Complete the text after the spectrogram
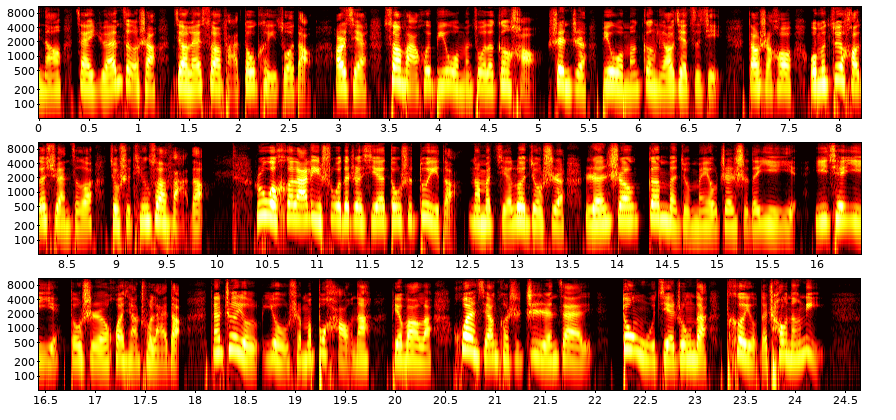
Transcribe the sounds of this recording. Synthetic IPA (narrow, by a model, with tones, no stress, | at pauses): nɤ˧˥ŋt͡sa˥˩ɪɥɛ˧˥nt͡sɤ˧˥ʂɑ˥˩ŋt͡ɕjɑ˥ŋla˧˥ɪswa˥˩nfa˨˩t̪o˥ʊkʰɤ˧˥i˨˩t͡swɔ˥˧t̪ɑ˥˩ʊə˞˧˥t͡ɕʰjɛ˨˩swa˥˩nfa˨˩xwe˥˩ɪp̬i˧˥wɔ˨˩mə˦nt͡swɔ˥˩d̪ə˩kɤ˥˩ŋxɑ˨˩˦ʊʂə˥˧nʈ͡ʂɻ̩˥˩pi˧˥wɔ˨˩mə˦nkɤ˥˩ŋljɑ˧˥ʊ̯t͡ɕjɛ˨˩t͡sɹ̩˥˩t͡ɕi˨˩˦ | t̪ɑ˥˩ʊʂ̬ɻ̩˧˥xo˥˧ʊwɔ˨˩mə˦nt͡swe˥˩xɑ˨˩ʊd̪ə˦ɕɥɛ˨˩nt͡sɤ˧˥t͡ɕjo˥˧ʊʂɻ̩˥˩t̪ʰi˥ŋswa˥˩nfa̰˨˩d̪ə˦ | ɻu˧˥kwɔ˨˩xɤ˧˥la˧˥li˥˩ʂwɔ˥d̪ə˨ʈ͡ʂɤ˥˩ɕjɛ˥t̪o˥ʊʂɻ̩˥˧t̪̬we˥˩ɪd̪ə̰˩na˥˩mə˩t͡ɕjɛ˧˥lwə˥˧nt͡ɕjo˥˧ʊʂɻ̩˥˩ɻə˧˥nʂɤ˥ŋkə˥npə˨˩nt͡ɕjo˥˩ʊme˧˥ɪjo˨˩ʊʈ͡ʂə˥nʂɻ̩˧˥d̪ə˧i˥˧i˥˩ | i˥˩t͡ɕʰjɛ˥˧i˥˧i˥˩t̪o˥ʊʂɻ̩˥˧xwa˥˩nɕjɑ˧˥˩ŋʈ͡ʂʰu˥la˧˥ɪd̪ə̰˧ | t̪a˥˧nʈ͡ʂɤ˥˩jo˨˧˩ʊjo˨˩ʊʂə˧˥nmə˧pu˥˩xɑ˨˩ʊnə˦pjɛ˧˥wɑ˥˩ŋlə˩xwa˥˩nɕjɑ˧˥ŋkʰɤ˨˩ʂ̬ɻ̩˥˧ʈ͡ʂɻ̩˥˩ɻə˧˥nt͡sa˥˧ɪ | t̪ʊ˥˧ŋu˥˧t͡ɕjɛ˥˩ʈ͡ʂʊ˥ŋd̪ə˨t̪ʰɤ˥˩jo˨˩ʊd̪ə˦ʈ͡ʂʰɑ˥ʊnɤ˧˥ŋli˥˩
